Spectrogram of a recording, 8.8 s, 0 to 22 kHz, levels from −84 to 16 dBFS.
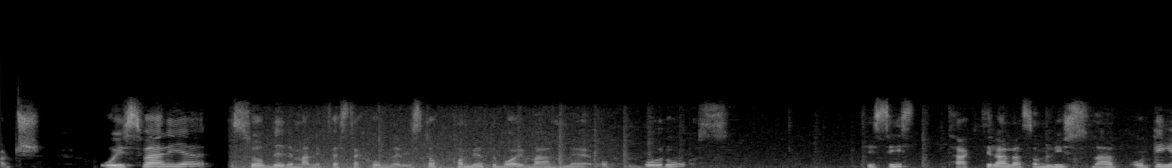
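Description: Noise suppressor artifacts run through the whole recording. The suppressor judges which frequency bands hold steady noise and pulls them down frame by frame, by about 17 dB. The background therefore dips in the gaps and comes back up under the speech.

From 1.7 s to 4.61 s the noise suppressor is catching up. The room noise jumps by about 23 dB at roughly 1.5 s, and the suppressor's noise estimate is still tuned to the quieter background from before. For a while the louder noise gets only about 9 dB of reduction. Over some 2.9 s the estimate adapts, and the background gradually sinks to its suppressed level.

Between 4.72 s and 4.99 s there is speech cut by the noise suppressor. For a brief moment the suppressor mistakes part of the speech for background and turns it down with the noise, by about 10 dB at the deepest point. The affected parts add up to about a tenth of a second and sound swallowed or faint against the speech around them. 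This happens over a call path whose Opus coding limits the audio to about 8 kHz.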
